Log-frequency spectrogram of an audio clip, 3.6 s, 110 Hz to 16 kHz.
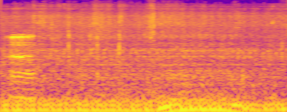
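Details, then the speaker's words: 1985 Mercedes 300D diesel back on the road after four years parked, center muffler removed and glass pack fitted in place of the rear muffler: deep, even low rumble under way with a smooth exhaust pulse and no knocks or rattles; healthy. "I really like the exhaust on this thing. It's got um I took that center muffler out and then I put a glass pack on the"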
